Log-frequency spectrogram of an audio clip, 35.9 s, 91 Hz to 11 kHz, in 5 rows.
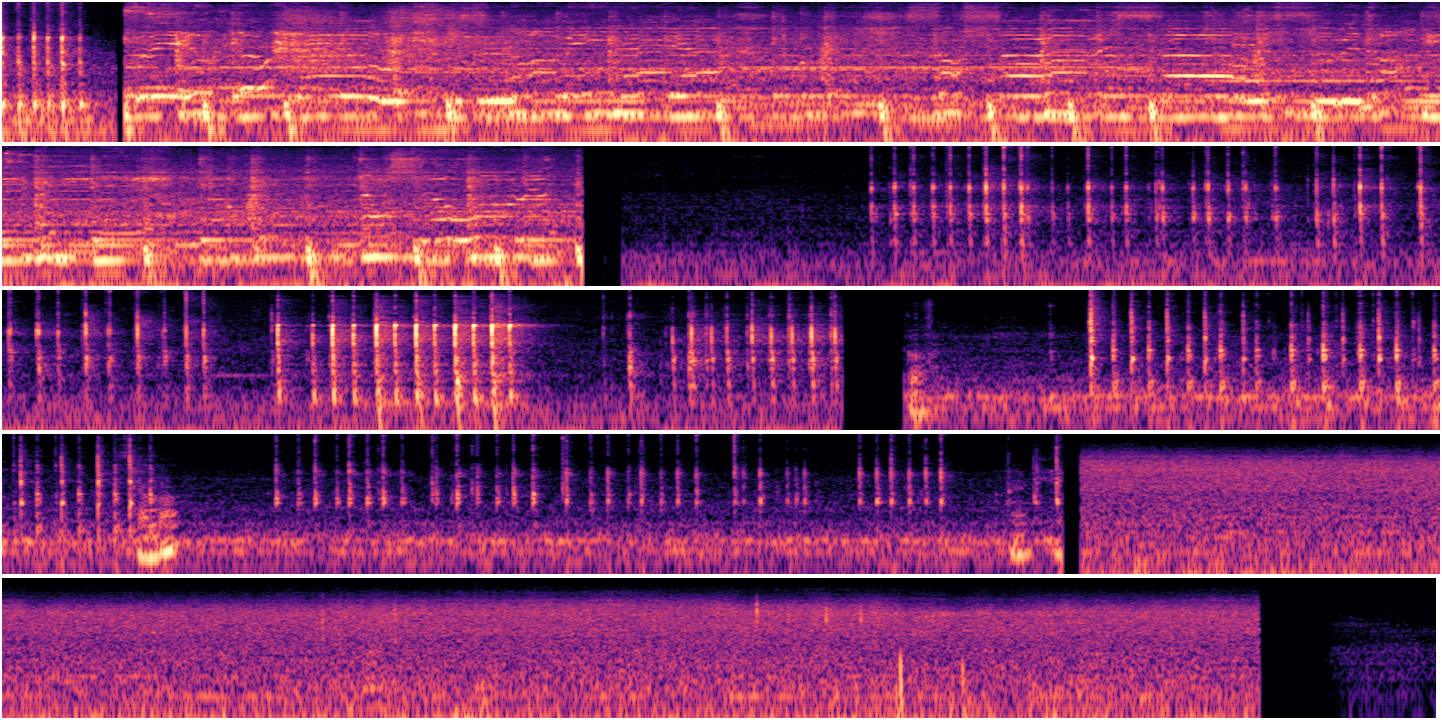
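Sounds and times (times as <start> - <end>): clicky keyboard typing: 0.0 - 0.6, 11.5 - 18.6, 19.7 - 22.3, 22.9 - 26.9
steady hiss: 27.0 - 35.9.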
